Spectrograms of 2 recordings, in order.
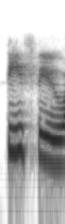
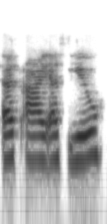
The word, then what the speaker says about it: Sisu: It's Sisu, I think is how you say it. SISU.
